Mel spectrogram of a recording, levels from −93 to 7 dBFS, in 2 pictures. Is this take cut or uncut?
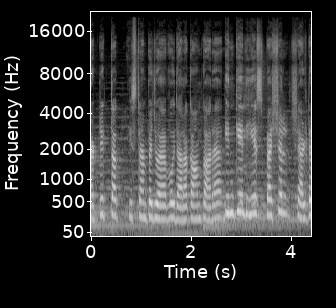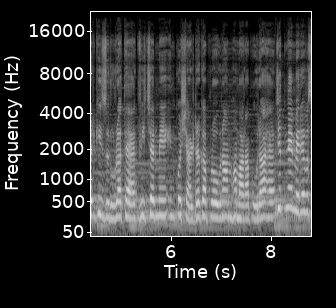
cut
